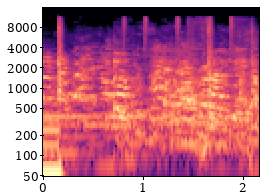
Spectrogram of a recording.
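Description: Several men talking and calling out over party music. The music's bass cuts out about a quarter second in, leaving only its regular high ticks under the voices.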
